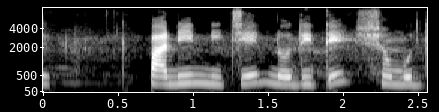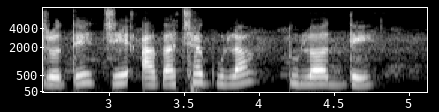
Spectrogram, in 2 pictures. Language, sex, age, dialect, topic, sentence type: Bengali, female, 18-24, Western, agriculture, statement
